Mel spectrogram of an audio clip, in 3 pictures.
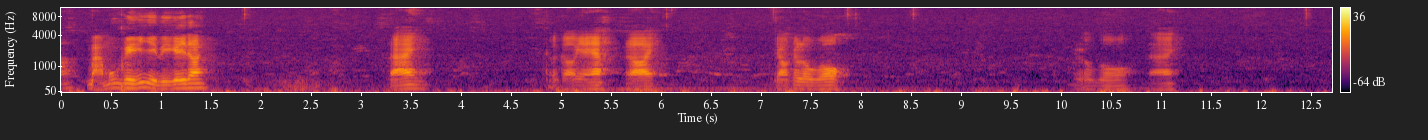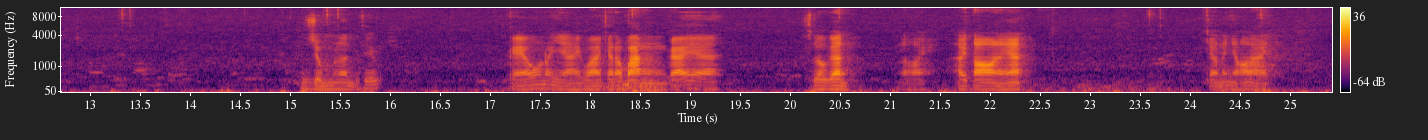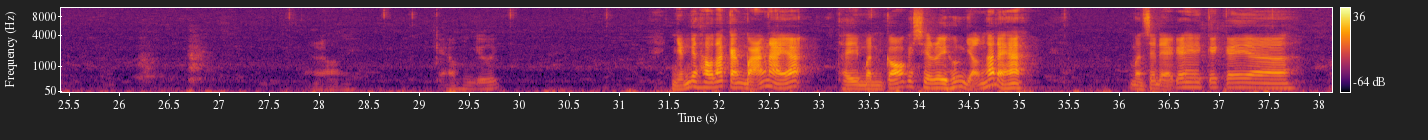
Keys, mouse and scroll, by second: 1.8-6.2 click, 6.9-7.5 scroll up 1, 7.9 click, 13.3 click, 15.4 click, 18.4-20.6 click, 23.6 click, 24.7-27.8 click, 28.6 click, 29.9-31.2 click, 32.5 click, 33.5-35.7 click.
